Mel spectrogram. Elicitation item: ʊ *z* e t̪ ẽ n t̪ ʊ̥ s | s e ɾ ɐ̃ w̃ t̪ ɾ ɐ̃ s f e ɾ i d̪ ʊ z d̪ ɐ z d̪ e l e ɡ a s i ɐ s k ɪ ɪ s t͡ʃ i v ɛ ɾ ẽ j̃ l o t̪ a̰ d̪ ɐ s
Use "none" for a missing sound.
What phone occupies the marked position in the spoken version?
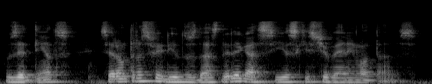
z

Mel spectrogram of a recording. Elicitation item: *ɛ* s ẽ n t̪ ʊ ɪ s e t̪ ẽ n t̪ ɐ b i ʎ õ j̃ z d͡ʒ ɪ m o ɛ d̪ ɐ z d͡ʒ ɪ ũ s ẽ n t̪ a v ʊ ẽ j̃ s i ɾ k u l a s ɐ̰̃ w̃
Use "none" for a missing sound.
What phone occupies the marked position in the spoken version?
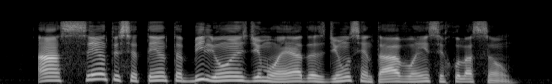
a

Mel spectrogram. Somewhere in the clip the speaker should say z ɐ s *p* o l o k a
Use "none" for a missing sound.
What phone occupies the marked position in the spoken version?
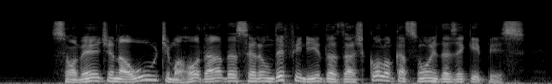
k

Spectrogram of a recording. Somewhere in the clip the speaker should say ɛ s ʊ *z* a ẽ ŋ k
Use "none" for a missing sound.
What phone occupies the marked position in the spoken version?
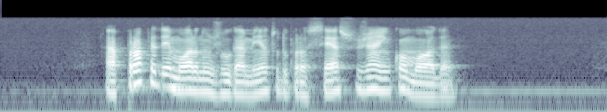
ʒ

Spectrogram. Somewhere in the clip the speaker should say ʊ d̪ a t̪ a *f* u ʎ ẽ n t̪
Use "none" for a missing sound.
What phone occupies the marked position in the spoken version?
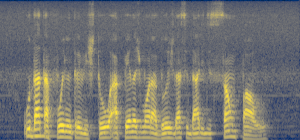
f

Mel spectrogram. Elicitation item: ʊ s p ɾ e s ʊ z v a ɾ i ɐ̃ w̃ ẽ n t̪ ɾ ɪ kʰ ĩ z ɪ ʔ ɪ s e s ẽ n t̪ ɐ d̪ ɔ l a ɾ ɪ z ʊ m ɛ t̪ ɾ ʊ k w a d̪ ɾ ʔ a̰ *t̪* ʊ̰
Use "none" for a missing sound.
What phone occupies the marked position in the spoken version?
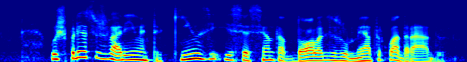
d̪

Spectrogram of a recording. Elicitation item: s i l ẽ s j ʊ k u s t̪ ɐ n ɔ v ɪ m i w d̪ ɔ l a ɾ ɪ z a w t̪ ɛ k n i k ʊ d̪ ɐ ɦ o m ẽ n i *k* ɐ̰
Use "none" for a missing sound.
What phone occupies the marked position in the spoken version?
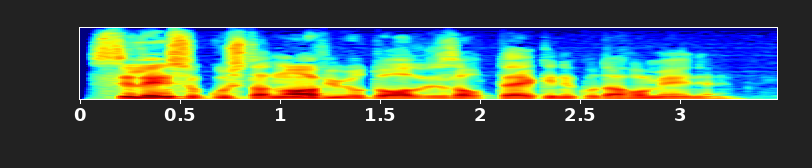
none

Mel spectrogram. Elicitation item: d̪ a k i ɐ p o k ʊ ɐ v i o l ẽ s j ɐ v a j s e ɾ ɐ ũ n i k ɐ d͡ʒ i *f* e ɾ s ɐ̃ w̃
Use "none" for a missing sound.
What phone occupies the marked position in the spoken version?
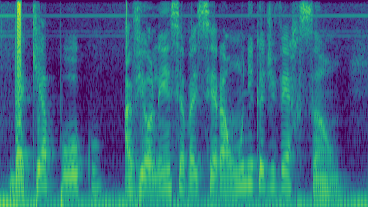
v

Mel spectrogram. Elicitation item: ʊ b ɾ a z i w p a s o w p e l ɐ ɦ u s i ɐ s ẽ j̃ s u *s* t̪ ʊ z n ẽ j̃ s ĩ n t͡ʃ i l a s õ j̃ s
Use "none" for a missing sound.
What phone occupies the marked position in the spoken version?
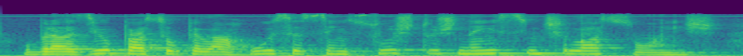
ʃ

